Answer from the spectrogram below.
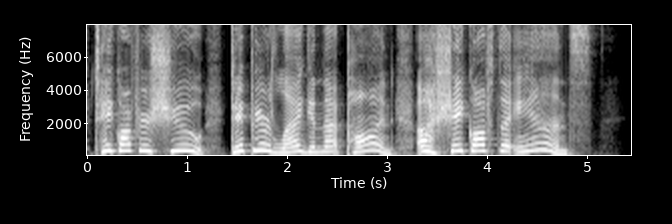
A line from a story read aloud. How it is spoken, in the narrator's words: Ibrahim yelled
